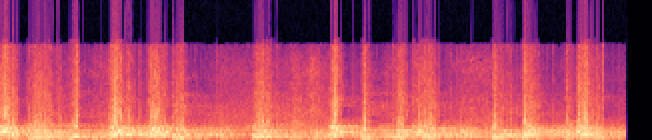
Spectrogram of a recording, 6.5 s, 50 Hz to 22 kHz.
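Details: Yipping and barking at The Barking Lot, 23 November 2018, comes as constant, overlapping high barks with whine-like tones, several each second, before cutting off abruptly near the end.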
